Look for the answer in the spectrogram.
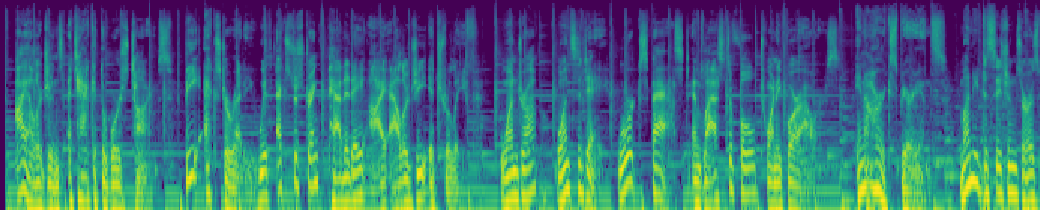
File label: vo commercial; commercial demo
